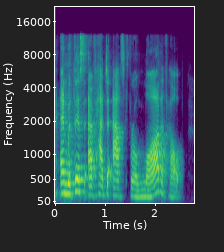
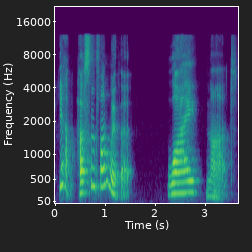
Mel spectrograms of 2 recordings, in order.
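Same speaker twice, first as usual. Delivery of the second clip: ordinary talk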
